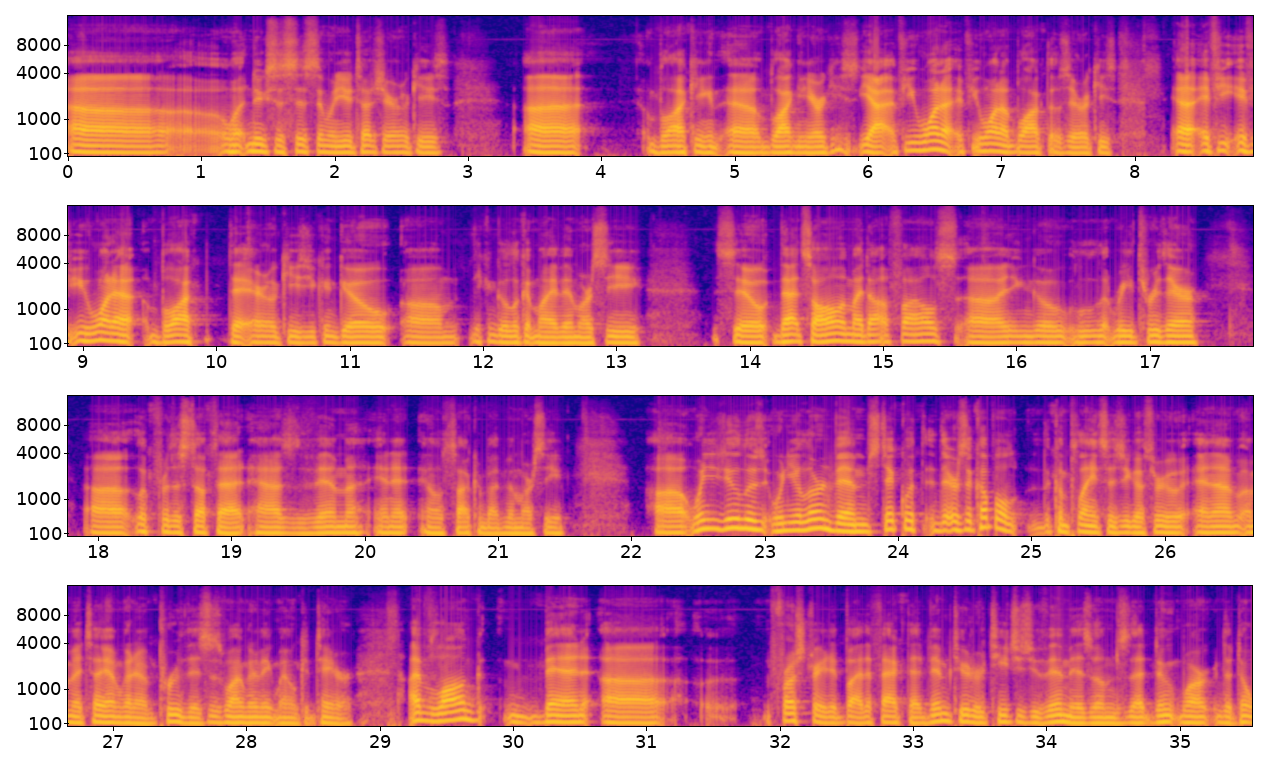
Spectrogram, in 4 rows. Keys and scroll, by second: 8.5-10.0 typing, 10.2 Return, 13.0-16.0 typing.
